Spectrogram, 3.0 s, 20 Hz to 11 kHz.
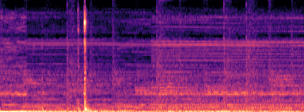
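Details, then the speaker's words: Piper Cherokee 6-300 sitting several years, avionics powered from a weak battery; low steady electric hum builds with no grinding or scraping as the gyros spin up. Normal gyro spin-up. "All right. Sounds like stuff is spinning up."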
